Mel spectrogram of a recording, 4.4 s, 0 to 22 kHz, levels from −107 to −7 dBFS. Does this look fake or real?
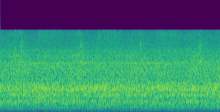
real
